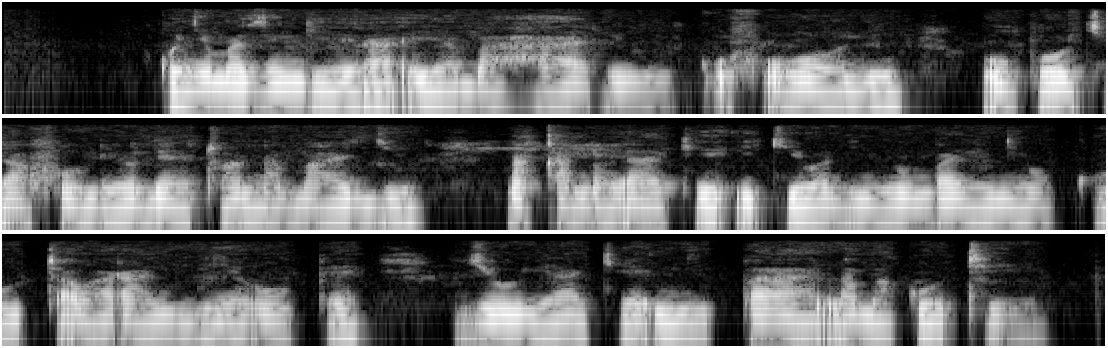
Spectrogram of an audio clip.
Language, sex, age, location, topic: Swahili, male, 18-24, Mombasa, government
